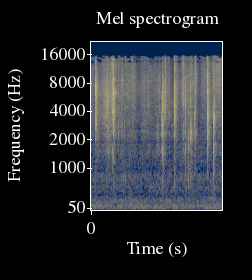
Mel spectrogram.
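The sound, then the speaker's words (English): Paper is folded away from the body, giving faint, scattered crinkles and soft crackles over a low hum, with a few slightly sharper creases spread through. “you're going to want to take the paper and you're going to want to fold it away from you, okay? You're going to fold it away from you”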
